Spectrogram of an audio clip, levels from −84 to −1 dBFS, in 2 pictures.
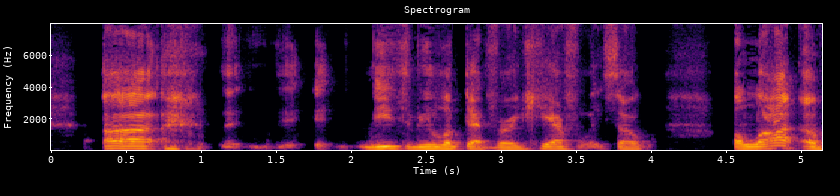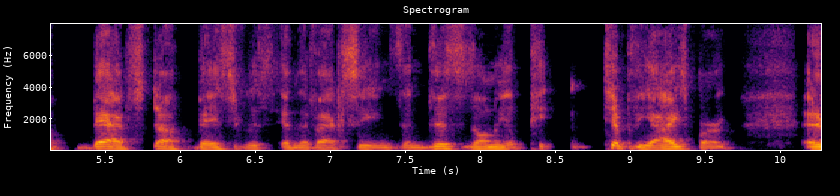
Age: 50-69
